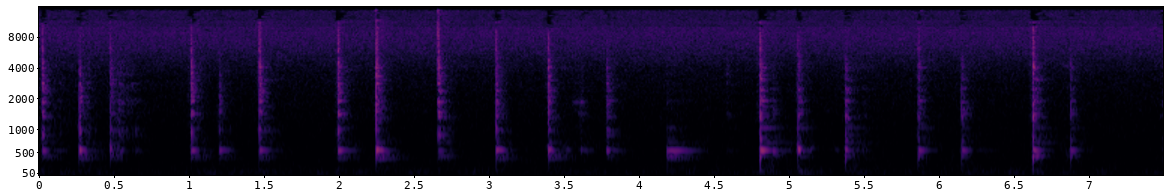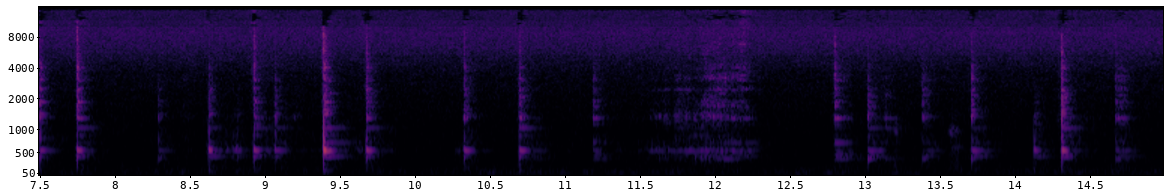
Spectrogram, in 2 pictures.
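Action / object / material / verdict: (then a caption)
tap / small painted metal tea tin tapped with fingernails / metal / none. A small, square, white-painted hollow metal tea tin is tapped with long nails, giving a steady run of light, quick taps. Each tap has a short metallic ring centered near 540 Hz with a bright click on top. Around the twelfth second, a softer scraping rustle is heard.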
